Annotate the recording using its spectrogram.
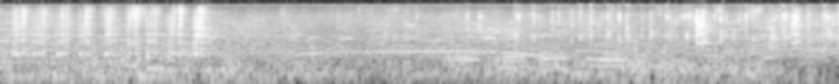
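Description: High-school marching band drum line finishing its percussion feature, with rapid drum and block strikes that stop about a second in. Voices from the crowd follow, along with a few short pitched notes as the band readies the next tune.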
